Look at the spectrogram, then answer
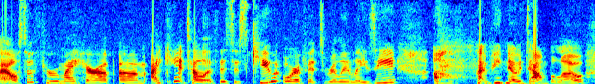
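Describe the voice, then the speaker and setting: With noticeable background noise, a woman talks at a moderate pace in a fairly high pitch with ordinary pitch variation. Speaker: lifestyle vlogger. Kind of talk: casual vlog talk to camera.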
